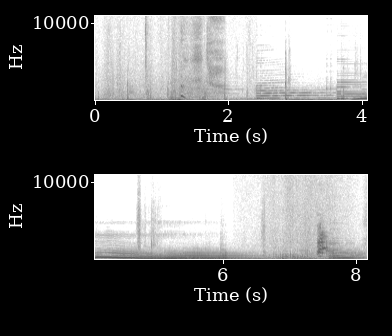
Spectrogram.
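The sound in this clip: A cat meows in one long, drawn-out call that arches up and then slides down in pitch, loud and clear against quieter rustling and shuffling.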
